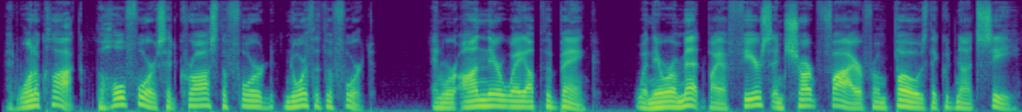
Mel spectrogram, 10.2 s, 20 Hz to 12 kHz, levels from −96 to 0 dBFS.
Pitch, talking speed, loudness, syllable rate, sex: 125 Hz, 225 wpm, -19 LUFS, 5.1 syllables/s, male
